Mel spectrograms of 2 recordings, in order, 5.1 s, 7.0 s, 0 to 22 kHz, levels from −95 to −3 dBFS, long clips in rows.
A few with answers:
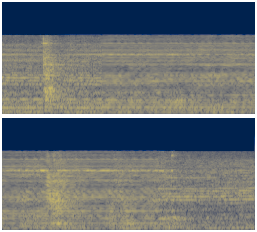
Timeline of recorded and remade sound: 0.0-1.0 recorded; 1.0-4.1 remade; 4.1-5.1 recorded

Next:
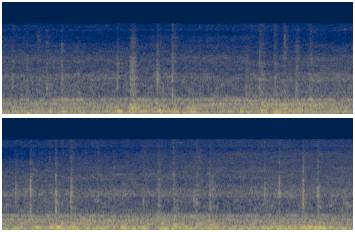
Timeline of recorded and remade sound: 0.0-2.3 recorded; 2.3-3.4 remade; 3.4-7.0 recorded

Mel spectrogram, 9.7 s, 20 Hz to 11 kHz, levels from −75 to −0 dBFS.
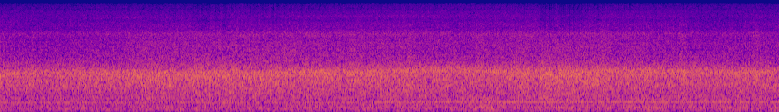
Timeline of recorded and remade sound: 0.0-2.8 recorded; 2.8-3.8 remade; 3.8-9.7 recorded

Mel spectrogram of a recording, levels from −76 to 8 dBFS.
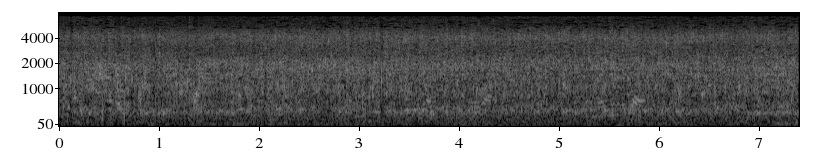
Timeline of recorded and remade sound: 0.0-1.1 recorded; 1.1-1.9 remade; 1.9-7.4 recorded

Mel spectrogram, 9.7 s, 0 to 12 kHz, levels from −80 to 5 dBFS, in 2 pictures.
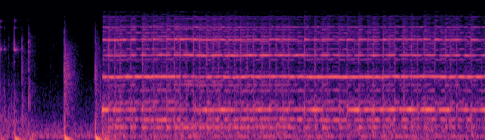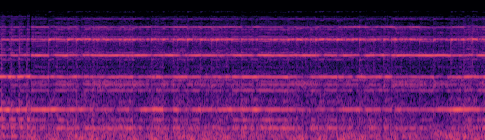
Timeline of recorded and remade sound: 0.0-9.7 recorded

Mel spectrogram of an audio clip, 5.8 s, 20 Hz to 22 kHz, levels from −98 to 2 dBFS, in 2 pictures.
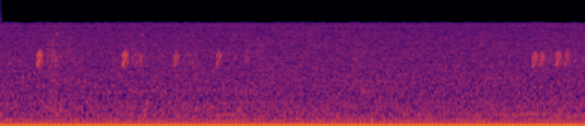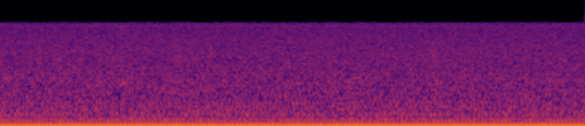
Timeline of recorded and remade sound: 0.0-5.9 recorded

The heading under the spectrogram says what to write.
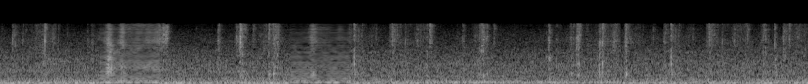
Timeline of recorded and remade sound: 0.0-1.0 recorded; 1.0-1.6 remade; 1.6-2.9 recorded; 2.9-3.5 remade; 3.5-8.1 recorded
